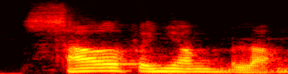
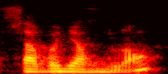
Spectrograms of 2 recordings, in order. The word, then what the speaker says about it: Sauvignon Blanc: Sauvignon Blanc. Jadi agak monyong menurut kita ngomong, ya. Sauvignon Blanc.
